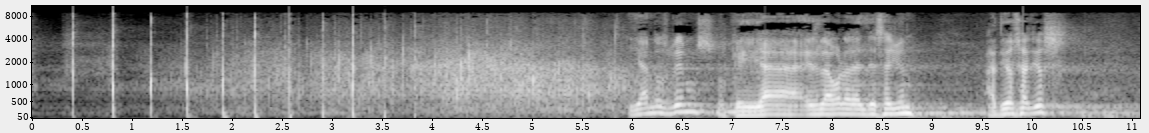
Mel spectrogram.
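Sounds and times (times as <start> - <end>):
audience applause: 1.4 - 6.3
speech: 6.0 - 9.0, 9.6 - 10.4.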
